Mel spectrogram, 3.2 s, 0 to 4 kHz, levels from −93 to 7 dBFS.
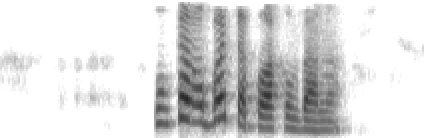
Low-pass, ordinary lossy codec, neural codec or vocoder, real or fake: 3.6 kHz; MP3, 32 kbps; codec, 16 kHz, 1.1 kbps, Voila-Tokenizer; fake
